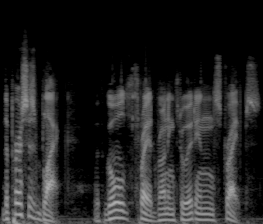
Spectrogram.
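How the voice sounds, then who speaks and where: Grave low-voiced male radio narrator, dramatic swings. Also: expressive, a little slow, no echo. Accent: American. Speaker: narrator and host of a true-crime radio drama. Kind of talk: 1950s radio narration, scripted. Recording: dull old radio recording.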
